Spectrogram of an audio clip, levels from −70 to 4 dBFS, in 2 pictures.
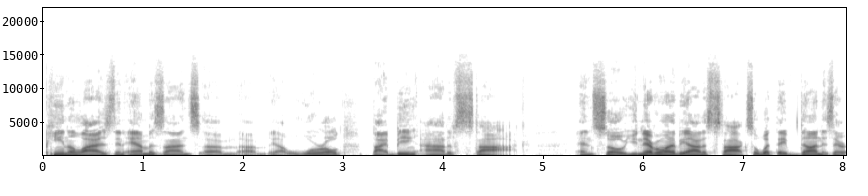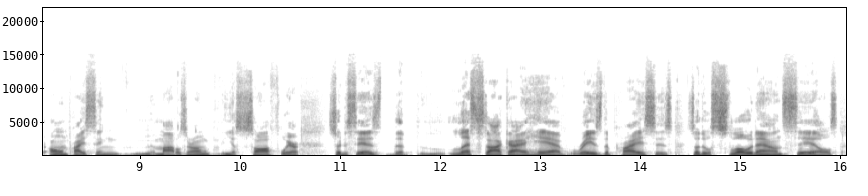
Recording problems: uneven, jittery; strongly; from 2 to 15 s

